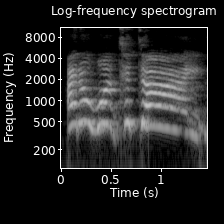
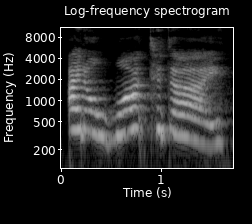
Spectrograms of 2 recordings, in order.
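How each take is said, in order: First: High, loud, wild scream. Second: Slow, loud, higher tearful moan. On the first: Pig screaming as he throws himself down. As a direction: fling the words out in panic. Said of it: "screamed Wilbur". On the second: Pig moaning in tears about dying. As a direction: draw the words out in misery. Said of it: "he moaned". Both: A narrator's reading.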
